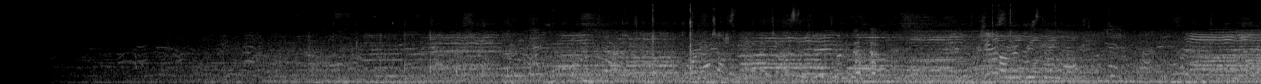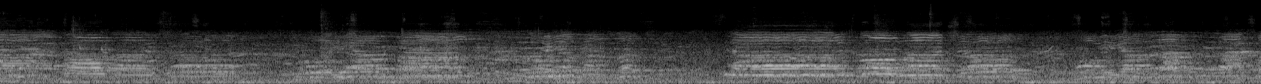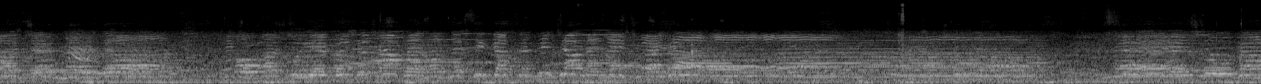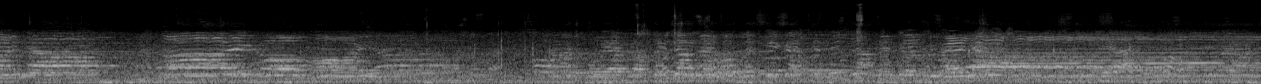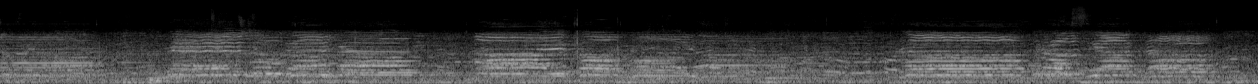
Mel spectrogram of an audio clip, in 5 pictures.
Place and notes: Cathedrals square, Kotor, Montenegro - (225 BI) Choir on Cathedrals square
Binaural recording of a street music melt: choir and some other band on the other square in the background.
Recorded with Soundman OKM on Sony PCM D100
Opština Kotor, Crna Gora / Црна Гора, 17 July 2017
